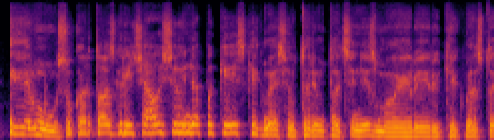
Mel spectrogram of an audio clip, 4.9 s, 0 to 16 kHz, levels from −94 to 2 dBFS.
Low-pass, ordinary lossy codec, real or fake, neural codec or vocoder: 14.4 kHz; Opus, 64 kbps; fake; codec, 44.1 kHz, 7.8 kbps, DAC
